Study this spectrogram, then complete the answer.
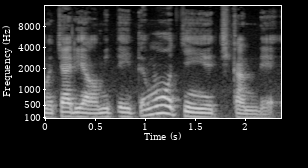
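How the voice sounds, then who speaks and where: With ordinary pitch variation, a man's voice sits at a medium pitch. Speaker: podcast co-host, software engineer and former government official. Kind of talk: casual chat. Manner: drawn-out sentence endings.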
